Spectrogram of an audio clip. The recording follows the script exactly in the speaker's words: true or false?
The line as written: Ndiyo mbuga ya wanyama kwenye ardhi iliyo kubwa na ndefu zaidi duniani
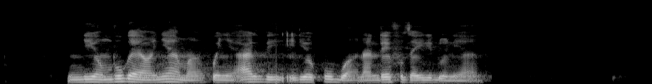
true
